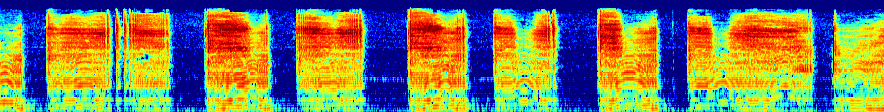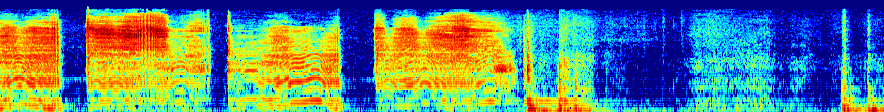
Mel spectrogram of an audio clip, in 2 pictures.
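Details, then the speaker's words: Van brake/clutch pedals give sharp chirping squeaks and creaks with each stroke, annoying in stop-start traffic; apparently from the dried-up master cylinder where the piston goes in, and possibly the swivel joint, fixed by lubricating spray. "So if we look down here where our pedals are, it's got a really annoying sound, especially if you're in traffic and you're just trying to move forward inch at a time."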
